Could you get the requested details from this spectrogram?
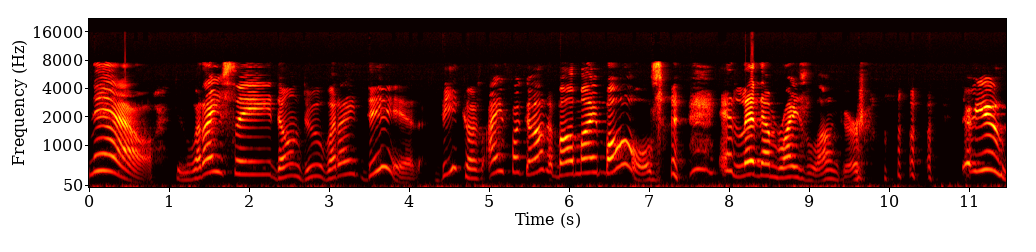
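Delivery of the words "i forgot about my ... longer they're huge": pitched-up talk bubbling through laughter. Giving a baking recipe step by step, laughing while speaking.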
